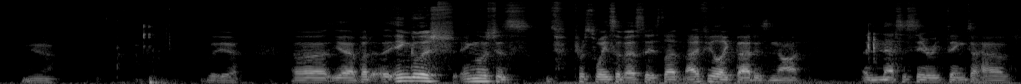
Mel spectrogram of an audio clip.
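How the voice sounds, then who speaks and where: A man with a non-native accent and a fairly low pitch, at a fairly slow pace, with ordinary pitch variation, big swings in loudness and long, frequent pauses. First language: not English. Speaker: podcast host. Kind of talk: casual chat.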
